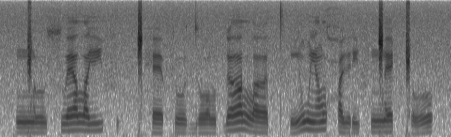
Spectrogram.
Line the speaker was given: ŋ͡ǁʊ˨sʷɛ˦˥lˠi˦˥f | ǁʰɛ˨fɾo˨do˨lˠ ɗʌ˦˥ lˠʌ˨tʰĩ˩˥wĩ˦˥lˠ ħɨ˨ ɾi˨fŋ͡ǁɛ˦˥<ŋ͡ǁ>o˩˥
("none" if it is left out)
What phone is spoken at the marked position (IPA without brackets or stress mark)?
ǁ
